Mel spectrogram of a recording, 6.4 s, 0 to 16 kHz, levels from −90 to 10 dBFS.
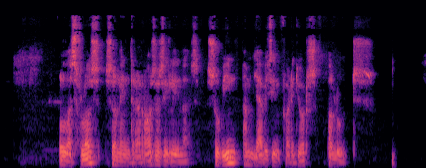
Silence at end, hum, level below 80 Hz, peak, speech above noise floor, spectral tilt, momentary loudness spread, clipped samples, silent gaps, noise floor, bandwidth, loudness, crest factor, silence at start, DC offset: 0.5 s; none; -56 dBFS; -6 dBFS; 33 dB; -3 dB/octave; 12 LU; under 0.1%; none; -58 dBFS; 11.5 kHz; -25 LUFS; 20 dB; 0.25 s; under 0.1%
